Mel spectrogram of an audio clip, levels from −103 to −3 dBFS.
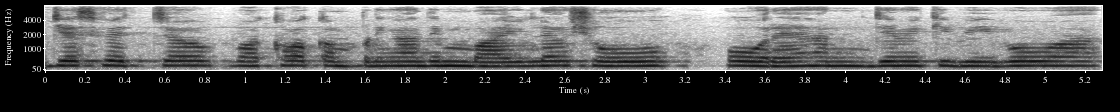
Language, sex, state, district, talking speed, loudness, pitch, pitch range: Punjabi, female, Punjab, Kapurthala, 180 wpm, -15 LUFS, 210 Hz, 200-215 Hz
